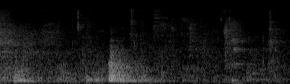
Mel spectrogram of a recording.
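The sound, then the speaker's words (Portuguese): A single muffled thud of a door being closed, fairly faint, set against a low murmur of room noise with a few soft knocks around it, during a parliamentary debate session. “queria só queria solicitar a um senhor deputado, a uma senhora deputada do Círculo de Faro, se pudesse fechar a porta, dava um importante contributo para o desenvolvimento do nosso debate na especialidade, que a mesa muito agradece.”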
